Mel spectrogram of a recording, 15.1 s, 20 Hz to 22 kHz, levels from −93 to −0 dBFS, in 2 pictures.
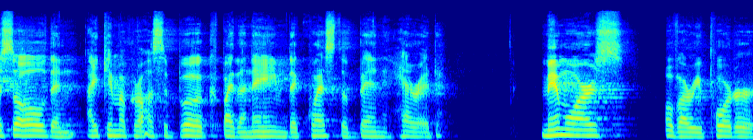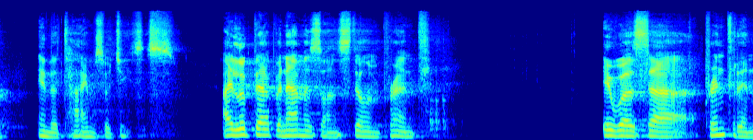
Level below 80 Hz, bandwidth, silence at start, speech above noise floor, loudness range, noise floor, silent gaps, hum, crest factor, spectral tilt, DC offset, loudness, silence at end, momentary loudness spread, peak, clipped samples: -82 dBFS; 16 kHz; 0 s; 46 dB; 4 LU; -84 dBFS; none; none; 24 dB; -2 dB/octave; under 0.1%; -36 LUFS; 0 s; 13 LU; -14 dBFS; under 0.1%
